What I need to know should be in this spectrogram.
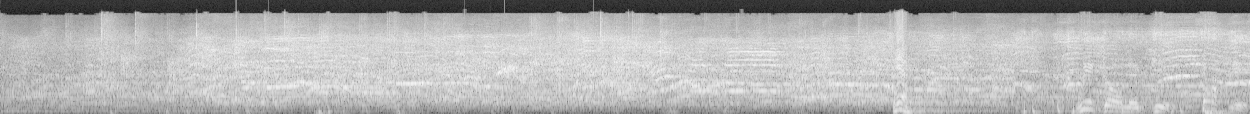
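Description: A large crowd of children cheers and shouts loudly in an echoing hall.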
